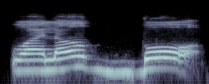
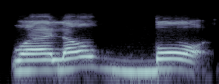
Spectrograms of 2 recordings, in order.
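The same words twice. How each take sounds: No difference in how they are said.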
